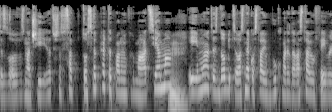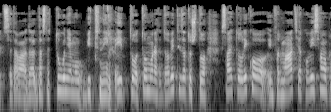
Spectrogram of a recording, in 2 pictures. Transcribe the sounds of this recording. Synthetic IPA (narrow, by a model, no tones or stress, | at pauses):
ezoʋɛoznaːt͡ʃizat̪oʃt̪ossad̪t̪oːsʋe̞pɾet̪r̩panoinfo̞ɾmaːt̪sijamaimoɾat̪esd̪o̞bit̪d̪aʋasnekost̪aʋiubukmaɾk̚d̪aʋast̪aʋiufejʋoɾet̪sed̪a̰ad̪ad̪ast̪et̪uːɲemubit̪niit̪oːt̪oːmoɾat̪ed̪o̞bit̪izat̪o̞ʃt̪o̞sad̪et̪olikoinfo̞ɾmaːt̪sijakoʋiːsamo̞pɾ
